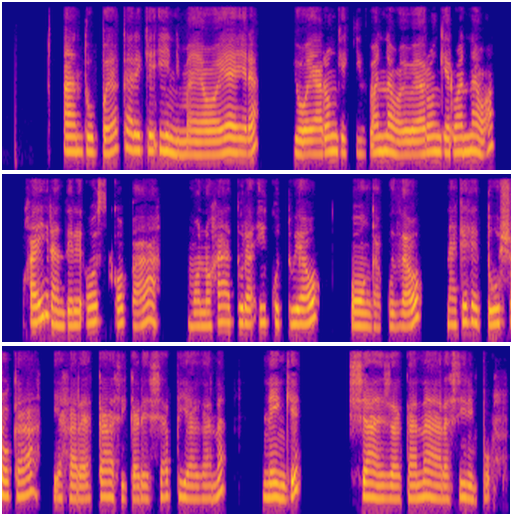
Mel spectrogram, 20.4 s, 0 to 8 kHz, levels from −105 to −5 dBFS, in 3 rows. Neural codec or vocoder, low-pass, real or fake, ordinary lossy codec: vocoder, 44.1 kHz, 128 mel bands every 256 samples, BigVGAN v2; 7.2 kHz; fake; MP3, 64 kbps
